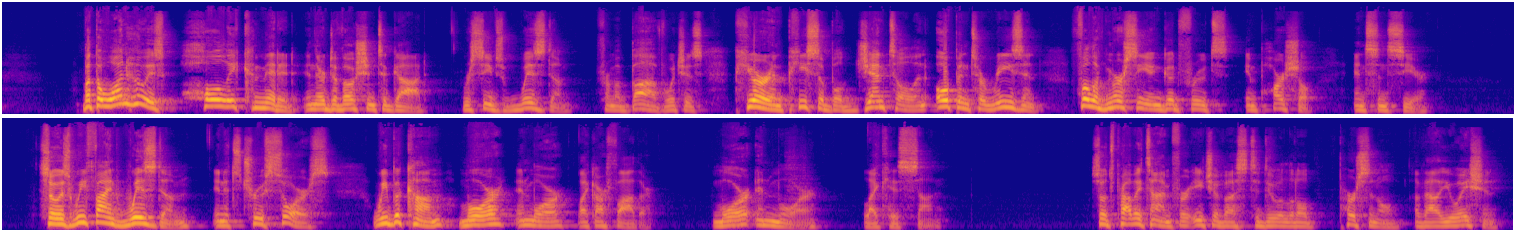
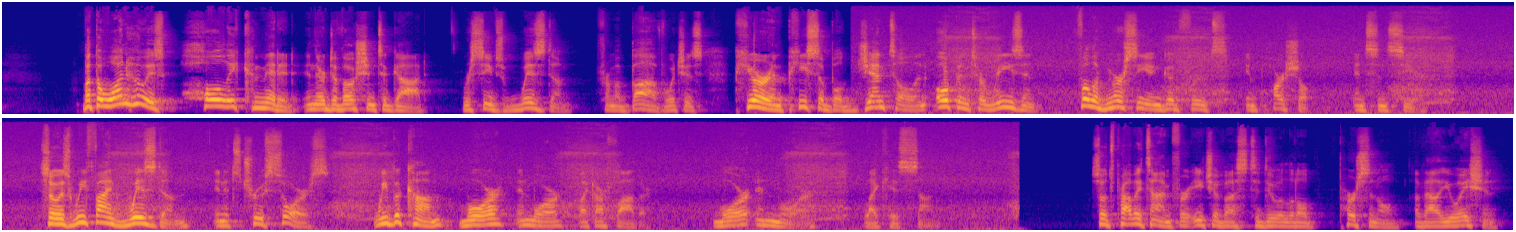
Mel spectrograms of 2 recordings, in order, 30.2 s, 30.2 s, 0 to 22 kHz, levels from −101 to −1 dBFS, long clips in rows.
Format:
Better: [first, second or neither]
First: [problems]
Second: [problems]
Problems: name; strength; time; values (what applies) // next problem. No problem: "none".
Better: first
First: none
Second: hiss; noticeable; from 8.5 to 25 s; 15 dB below the speech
